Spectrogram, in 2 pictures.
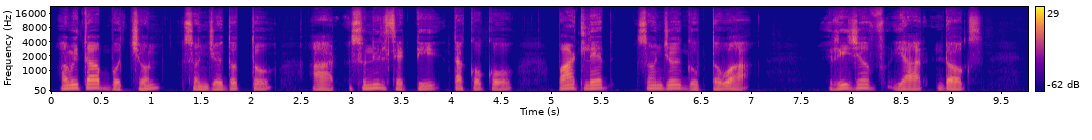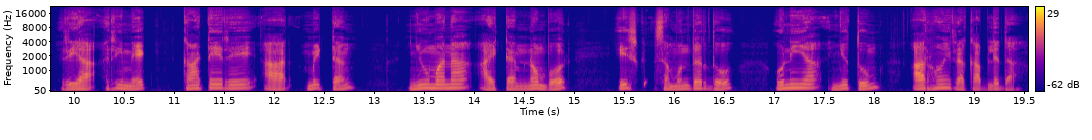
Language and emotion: Santali, neutral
